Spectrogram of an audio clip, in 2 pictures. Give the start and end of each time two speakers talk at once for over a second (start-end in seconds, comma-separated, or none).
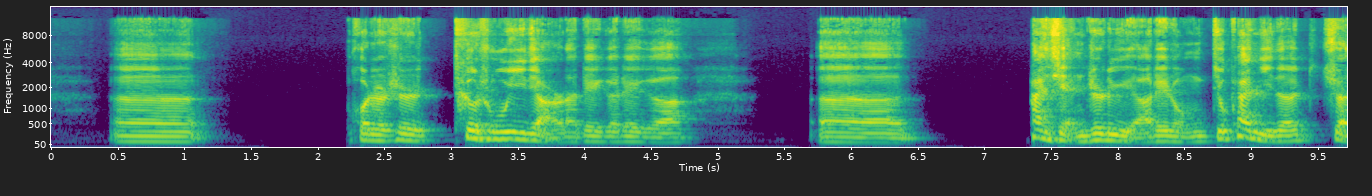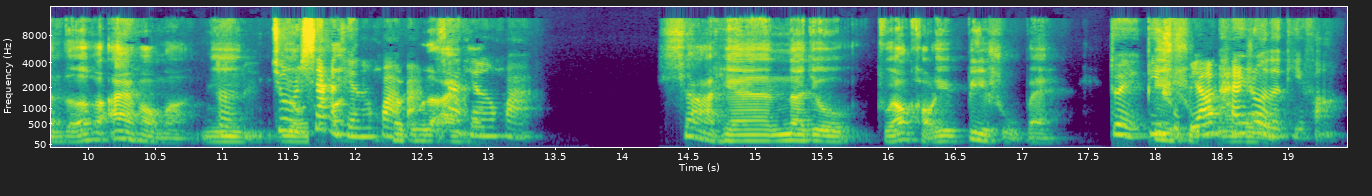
10.9-12.9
